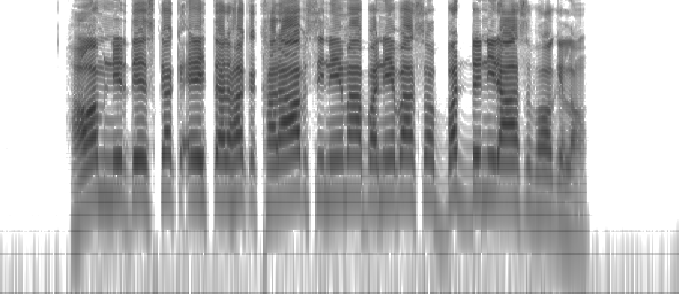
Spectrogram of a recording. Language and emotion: Maithili, angry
